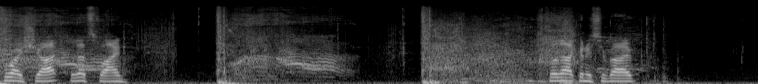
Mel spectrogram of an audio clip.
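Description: A zombie growls and snarls up close.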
